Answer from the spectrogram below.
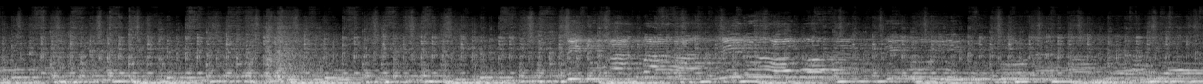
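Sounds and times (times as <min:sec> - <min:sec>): drums keeping a steady beat: 0:00.0 - 0:12.0
choir singing: 0:05.8 - 0:12.0.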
